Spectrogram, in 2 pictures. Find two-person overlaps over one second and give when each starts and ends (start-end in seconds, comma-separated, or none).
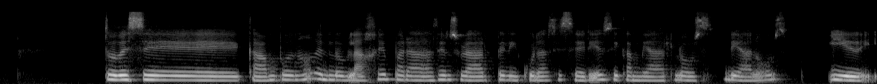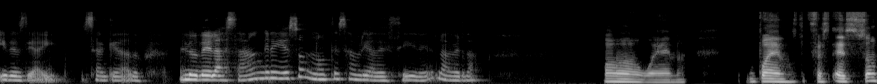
none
